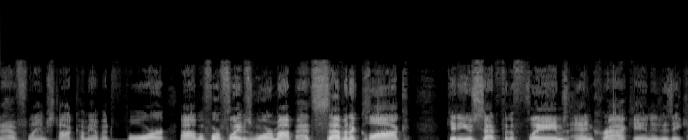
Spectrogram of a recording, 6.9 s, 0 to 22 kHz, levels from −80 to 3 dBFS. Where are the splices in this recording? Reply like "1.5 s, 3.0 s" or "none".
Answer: 1.7 s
